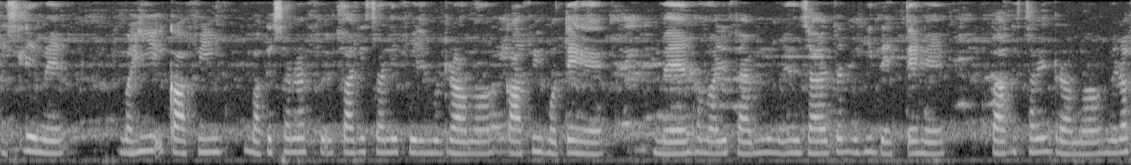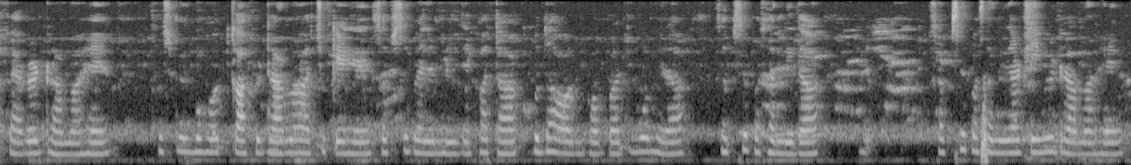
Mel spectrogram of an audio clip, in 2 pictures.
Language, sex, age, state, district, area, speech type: Urdu, female, 18-30, Uttar Pradesh, Gautam Buddha Nagar, urban, spontaneous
